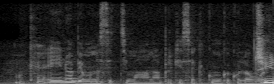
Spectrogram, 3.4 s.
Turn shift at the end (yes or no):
yes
